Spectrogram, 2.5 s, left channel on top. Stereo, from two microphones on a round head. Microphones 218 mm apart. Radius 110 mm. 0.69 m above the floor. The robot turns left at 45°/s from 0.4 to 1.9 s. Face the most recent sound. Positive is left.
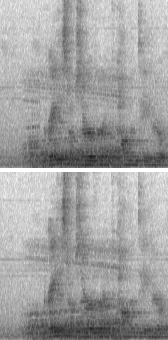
turn(degrees=180)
